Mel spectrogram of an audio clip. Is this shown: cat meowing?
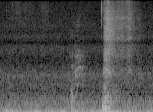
yes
